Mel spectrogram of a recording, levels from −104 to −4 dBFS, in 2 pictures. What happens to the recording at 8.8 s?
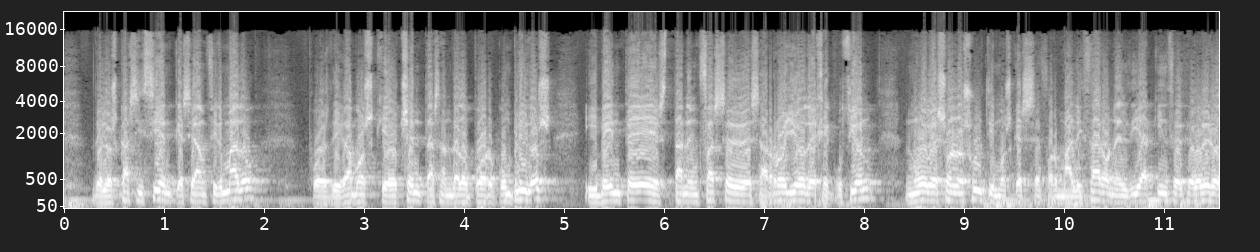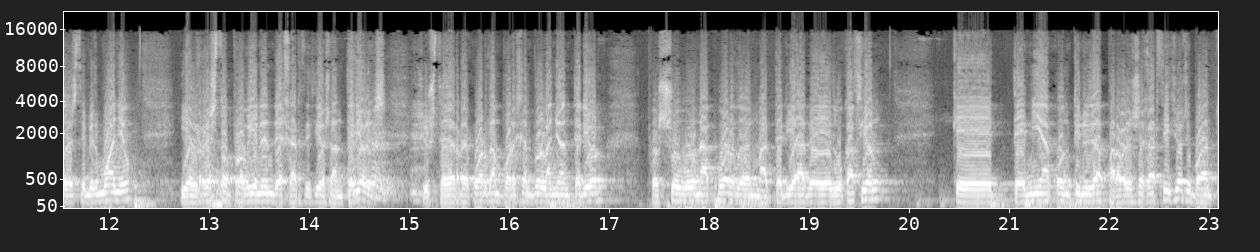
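At 8.8 s, as throughout, loud sound turns into harsh, constant fuzz: hard clipping, with the signal driven about 19 dB too hot, so nearly a third of samples are cut flat.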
